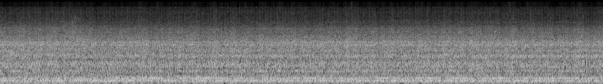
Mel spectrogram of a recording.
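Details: 20-year-old Duramax diesel pickup, recently new injectors, cooling system just opened and topped off, sat a while; smooth low idle rumble, no misses, whistles or knocks, no boost leaks heard; normal idle.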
